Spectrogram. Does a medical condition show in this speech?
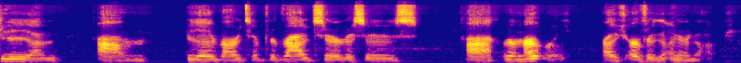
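Yes: spinal muscular atrophy.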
